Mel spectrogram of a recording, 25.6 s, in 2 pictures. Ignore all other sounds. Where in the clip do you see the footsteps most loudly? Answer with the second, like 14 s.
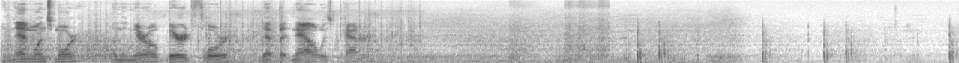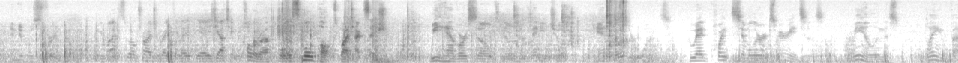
21 s.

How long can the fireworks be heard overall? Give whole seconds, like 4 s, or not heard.
12 s.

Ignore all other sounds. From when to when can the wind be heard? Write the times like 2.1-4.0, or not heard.
0.0-25.5.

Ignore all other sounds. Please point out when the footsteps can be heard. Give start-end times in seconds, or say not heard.
19.4-21.2.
